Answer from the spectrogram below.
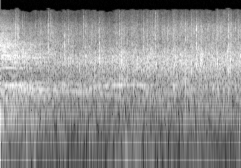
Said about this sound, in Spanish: Amén, Dile un aplauso a Jesús.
